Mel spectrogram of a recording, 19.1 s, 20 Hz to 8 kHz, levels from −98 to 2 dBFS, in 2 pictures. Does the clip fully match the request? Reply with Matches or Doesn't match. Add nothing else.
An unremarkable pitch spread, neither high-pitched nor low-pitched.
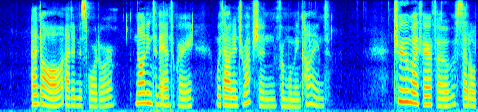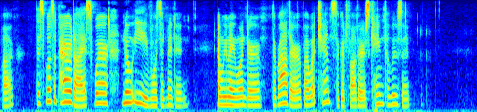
Doesn't match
